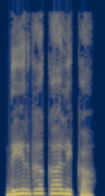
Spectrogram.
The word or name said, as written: ದೀರ್ಘಕಾಲಿಕ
